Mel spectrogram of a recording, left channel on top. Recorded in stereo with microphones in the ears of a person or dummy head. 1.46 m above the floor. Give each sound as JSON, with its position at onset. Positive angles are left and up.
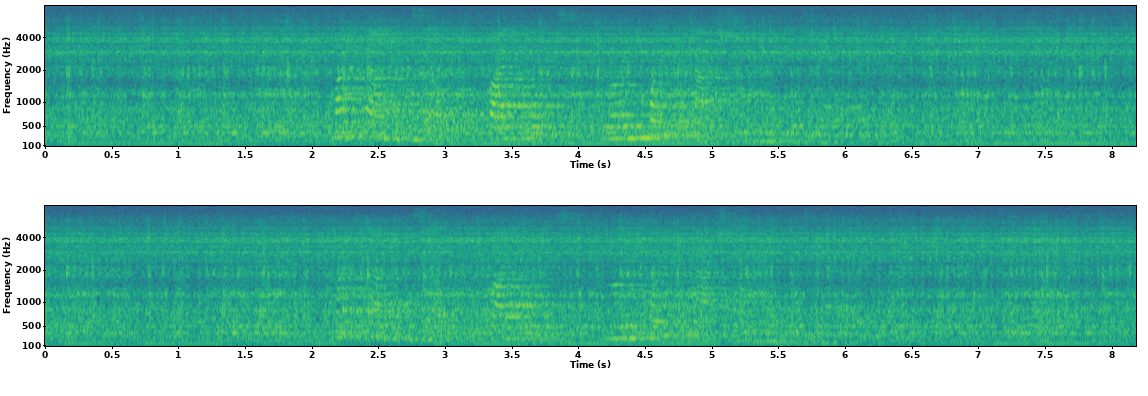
{"t": 2.1, "sound": "a woman speaking", "side_deg": 50, "distance_m": 4.0}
